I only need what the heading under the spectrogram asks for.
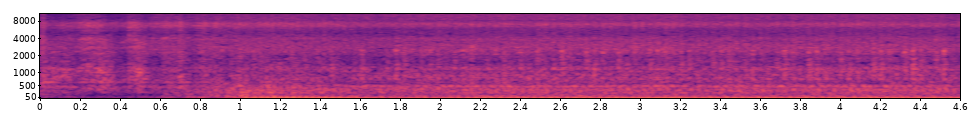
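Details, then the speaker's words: Freshly rebuilt 2017 Mitsubishi L300 diesel, first start after glow plugs preheated: catches immediately on starter without cranking long, settles into steady, even clatter, no misses or odd knocks, oil light goes out; normal diesel start and idle. "ini awal hidupnya teman-teman Ya seperti ini ya alhamdulillah untuk mesinnya sudah hidup hidup awalnya seperti ini nah ini tanpa kita skip ya langsung di starter langsung hidup"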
